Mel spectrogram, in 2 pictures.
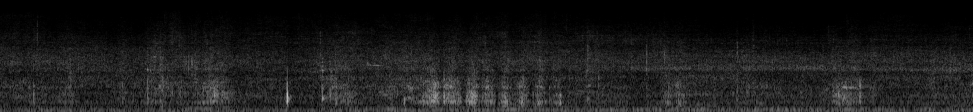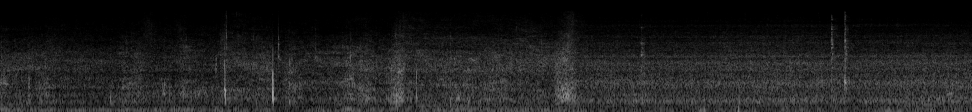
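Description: Chicken pieces frying in curry paste in a metal pot while a wooden spoon stirs them: a steady sizzle under scraping and sharp knocks of the spoon against the pot, with a quick run of strokes about four seconds in.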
